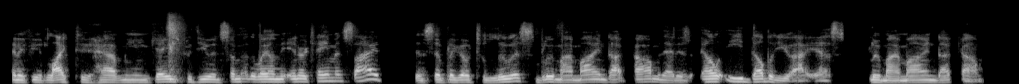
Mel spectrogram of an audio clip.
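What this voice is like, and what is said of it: Announcer-style radio voice. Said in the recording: “that was a great soundbite ... And it was done in a radio voice.”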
